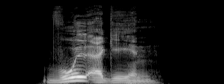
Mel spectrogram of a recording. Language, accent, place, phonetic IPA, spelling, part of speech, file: German, Germany, Berlin, [ˈvoːlʔɛɐ̯ˌɡeːən], Wohlergehen, noun, De-Wohlergehen.ogg
- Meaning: well-being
